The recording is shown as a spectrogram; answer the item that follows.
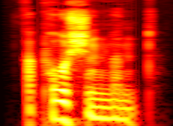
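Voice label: "apportionment", British English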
